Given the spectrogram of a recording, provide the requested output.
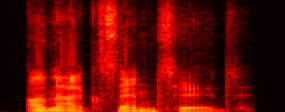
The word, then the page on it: unaccented: British English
